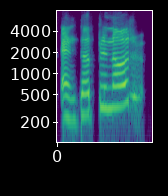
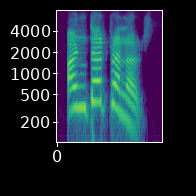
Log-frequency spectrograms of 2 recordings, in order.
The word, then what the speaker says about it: entrepreneur: so wrong pronunciation there were one speaker use enterpreneur which is wrong pronunciation the correct pronunciation is entrepreneurs uh like uh there is the word generally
